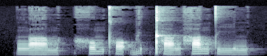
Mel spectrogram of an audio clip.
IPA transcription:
ŋ a˧ m | h o˦˥ m tʰ ɔ˨˩ ʔ b i˦˥ t̚ kʰ a˨˩ ŋ h a˥˩ n t iː˧ n

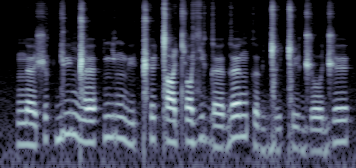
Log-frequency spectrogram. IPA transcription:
ŋ œː˨ ʃ ɵ˧ k ɟ yː˦ ŋ͡ǁ œ˧ | nʲ œ˧ ŋ m yː˨ ǁʰ ø˧ ǀ ɑ˧ cʰ ɔ˧ zʲ ɵ˦ ɡ œː˨ ɡ œː˦ ŋ k ɵ˨ ɡ ɡ͡ǀ ʉ˨ ǀ y˨ d͡ʒ oː˨ d͡ʒ ø˦

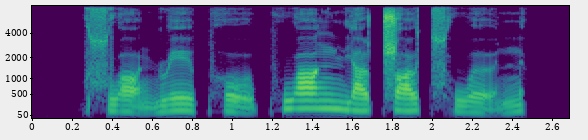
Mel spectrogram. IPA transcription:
s w ɑ̰˨˩ ŋ ɻ e˥˩ ɪ̯ pʰ o̰˨˩ ʊ̯ pʰ w ɑ˥ ŋ n̪ j ä˧˥ ʈ͡ʂ ɑ˧˥ ʊ̯ t͡sʰ w ə̰˨˩˦ n

